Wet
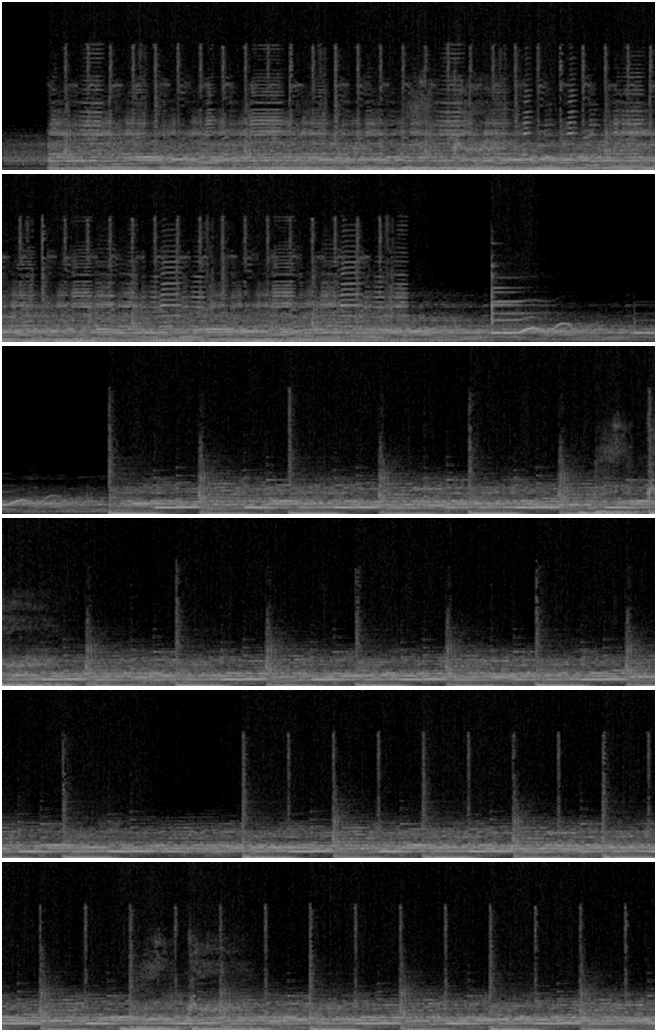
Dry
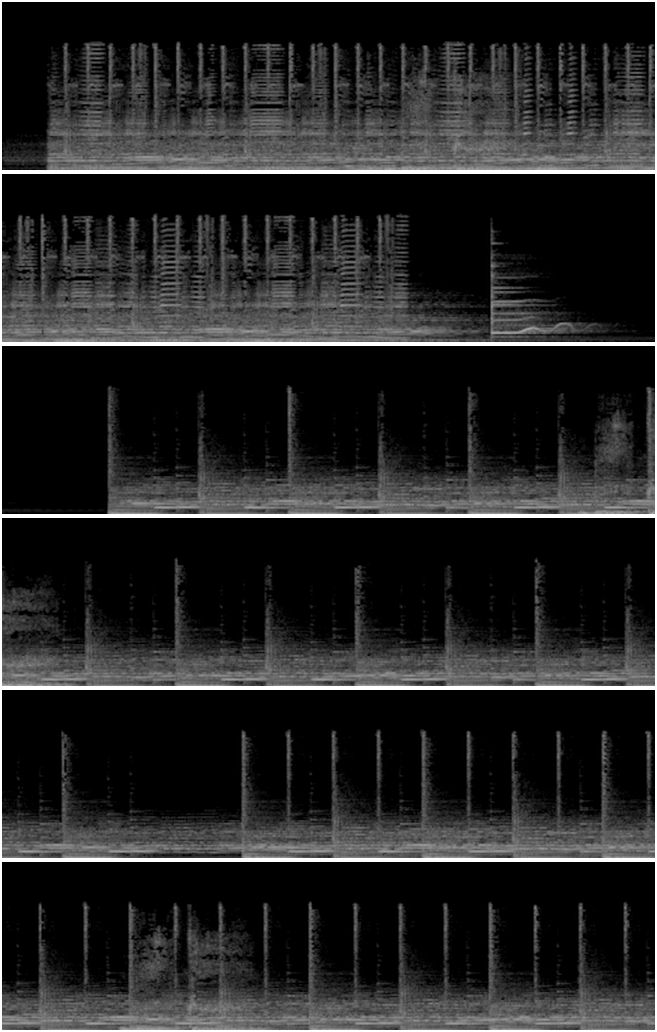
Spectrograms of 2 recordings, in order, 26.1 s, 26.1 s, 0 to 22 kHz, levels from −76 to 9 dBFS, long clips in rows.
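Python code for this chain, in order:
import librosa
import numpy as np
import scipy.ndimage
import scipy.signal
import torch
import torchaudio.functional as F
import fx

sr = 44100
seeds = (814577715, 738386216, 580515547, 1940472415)

p1 = fx.high_shelf(x, sr, hz=11000.0, db=-11.0)
p2 = fx.notch(p1, sr, hz=590.0, q=12.0)
p3 = fx.quant_float(p2, sr, bits=2)
p4 = p2 + F.gain(torch.from_numpy(p3), -3.5).numpy()
p5 = fx.echo_wet_bandpass(p4, sr, ms=950, feedback_pct=57, hz=920.0, wet_db=-6)
p6 = fx.env_flatten(p5, sr, amount_pct=50)
y = F.gain(torch.from_numpy(p6), -8.0).numpy()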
